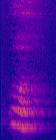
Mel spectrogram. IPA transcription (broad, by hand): ʊ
